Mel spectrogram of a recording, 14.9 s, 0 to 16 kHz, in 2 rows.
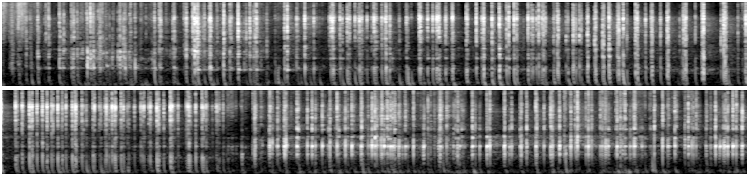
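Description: An empty-looking clear plastic water bottle with a tree print and a black plastic lid, held in both hands, is tapped and scratched on its sides and base with fingertips and short nails. The result is a fast, continuous stream of light, bright plastic clicks and crinkly scratching with little low end. After about 10 seconds a faint steady tone rises under the tapping.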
